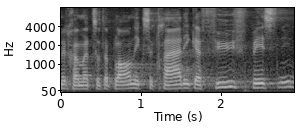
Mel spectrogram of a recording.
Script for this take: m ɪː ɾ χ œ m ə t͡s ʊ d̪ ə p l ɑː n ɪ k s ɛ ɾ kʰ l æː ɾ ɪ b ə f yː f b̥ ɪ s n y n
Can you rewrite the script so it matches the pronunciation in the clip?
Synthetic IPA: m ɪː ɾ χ œ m ə t͡s ʊ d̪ ə p l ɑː n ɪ k s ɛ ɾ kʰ l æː ɾ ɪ ɡ ə f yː f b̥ ɪ s n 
